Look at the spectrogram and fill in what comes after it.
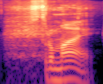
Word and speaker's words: Stromae: Een nummer van Stromae, zeg ik dat goed? – Stromae. – Stromae. – Ja.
